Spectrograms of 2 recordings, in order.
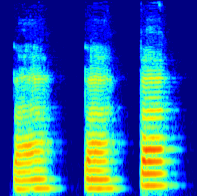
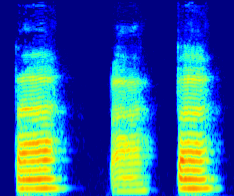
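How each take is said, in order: First: The pitch goes low, low, then high. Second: The pitch goes high, low, then high.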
